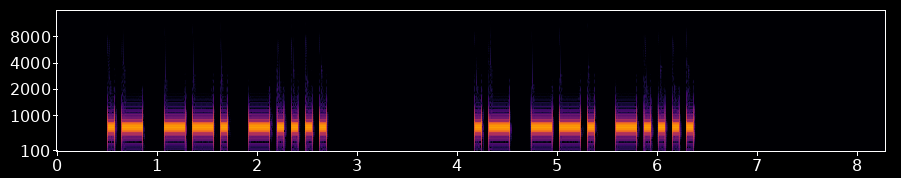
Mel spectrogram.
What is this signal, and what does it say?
Morse code, heard as a keyed tone, about 17 wpm, 700 Hz. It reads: AG6 AG6
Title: USA Call Sign Prefixes - Repeated 2x - 17wpm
